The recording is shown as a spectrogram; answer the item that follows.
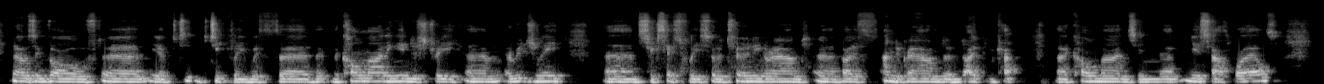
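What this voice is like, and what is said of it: Australian accent. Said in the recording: “as you can probably guess from my accent, in Australia”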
